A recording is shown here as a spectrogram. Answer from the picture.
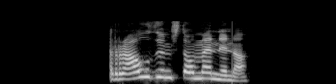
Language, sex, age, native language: Icelandic, female, 20-29, Icelandic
